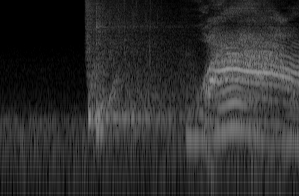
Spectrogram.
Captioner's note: rock plops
